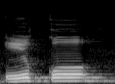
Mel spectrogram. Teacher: قوف کو پر پڑھیں گے یعنی موٹا کریں گے اور قلقلہ کریں گے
